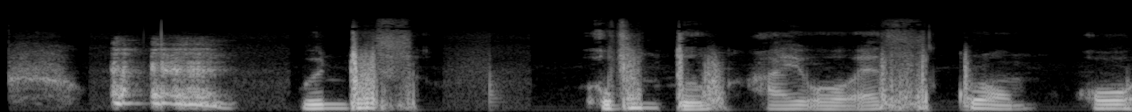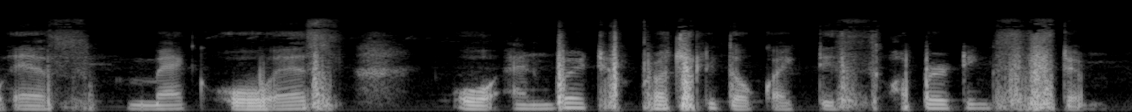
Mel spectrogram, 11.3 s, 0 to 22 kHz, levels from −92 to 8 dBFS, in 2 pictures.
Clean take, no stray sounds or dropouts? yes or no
no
